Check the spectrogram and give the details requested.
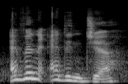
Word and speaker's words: Evan Edinger: i'm going to say evan and agent words evan edinger did it yeah that's how you say his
